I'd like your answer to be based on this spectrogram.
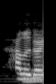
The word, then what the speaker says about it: Halliday: Basically, the plot follows on from the first book with more secrets of the Oasis founder, James Halliday. Is that how you pronounce his surname? Halliday.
